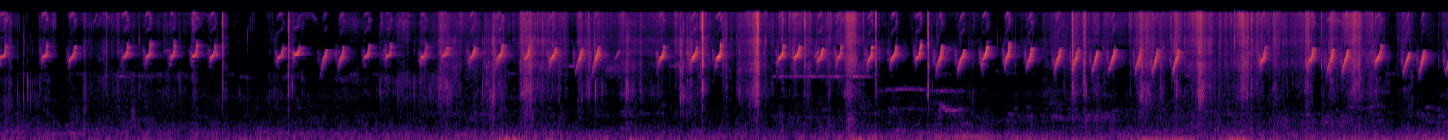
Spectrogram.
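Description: A bird chirping over and over: short, high, down-slurred chirps in quick runs of several a second. Scattered clicks and a few low thumps sound along with it.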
